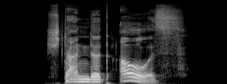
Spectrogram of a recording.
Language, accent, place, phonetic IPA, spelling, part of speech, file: German, Germany, Berlin, [ˌʃtandət ˈaʊ̯s], standet aus, verb, De-standet aus.ogg
- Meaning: second-person plural preterite of ausstehen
